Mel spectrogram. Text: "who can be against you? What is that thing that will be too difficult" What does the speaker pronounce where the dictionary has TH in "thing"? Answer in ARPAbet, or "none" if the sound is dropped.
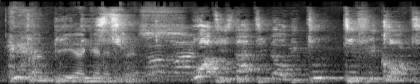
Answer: T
